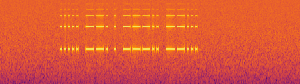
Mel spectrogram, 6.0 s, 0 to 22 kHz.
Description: Morse code, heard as a high beeper, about 29 wpm, 2000 Hz. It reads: 5GE87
